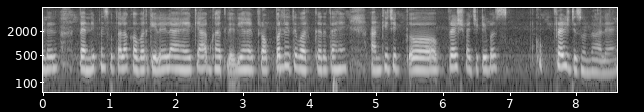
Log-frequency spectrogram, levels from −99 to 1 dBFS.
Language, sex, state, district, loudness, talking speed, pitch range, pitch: Marathi, female, Maharashtra, Solapur, -22 LUFS, 165 wpm, 220-235 Hz, 225 Hz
